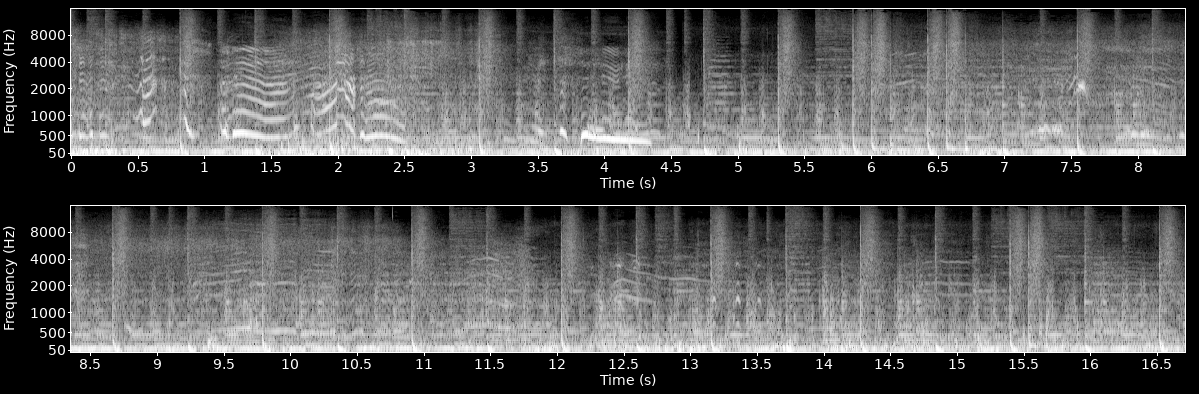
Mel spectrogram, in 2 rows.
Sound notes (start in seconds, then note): 4.4 kids laugh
